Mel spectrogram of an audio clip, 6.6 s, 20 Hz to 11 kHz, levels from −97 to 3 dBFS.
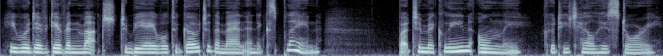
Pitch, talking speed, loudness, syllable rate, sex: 180 Hz, 215 wpm, -18 LUFS, 5.5 syllables/s, female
